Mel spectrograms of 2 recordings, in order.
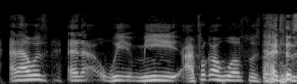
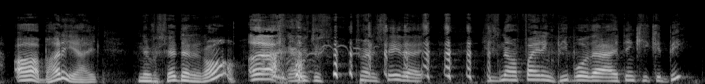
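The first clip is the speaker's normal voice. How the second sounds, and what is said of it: Impression of Pavone. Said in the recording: “Really good impression.”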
